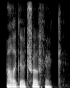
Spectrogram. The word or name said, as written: oligotrophic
